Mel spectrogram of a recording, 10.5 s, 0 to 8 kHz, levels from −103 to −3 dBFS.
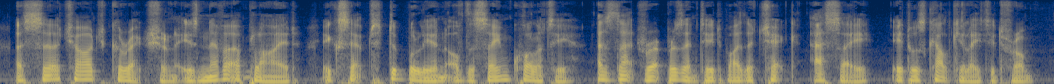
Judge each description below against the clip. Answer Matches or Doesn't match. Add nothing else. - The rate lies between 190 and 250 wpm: Doesn't match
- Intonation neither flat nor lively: Doesn't match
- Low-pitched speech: Matches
